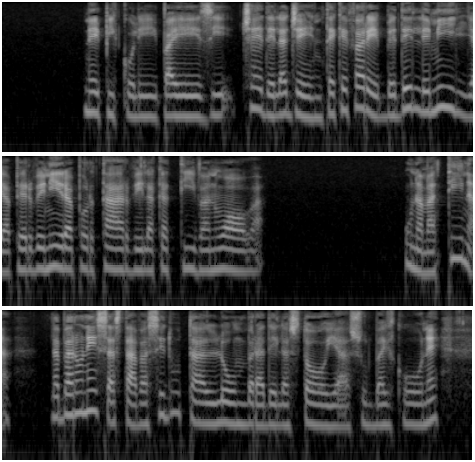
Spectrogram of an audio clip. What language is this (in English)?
Italian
